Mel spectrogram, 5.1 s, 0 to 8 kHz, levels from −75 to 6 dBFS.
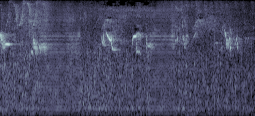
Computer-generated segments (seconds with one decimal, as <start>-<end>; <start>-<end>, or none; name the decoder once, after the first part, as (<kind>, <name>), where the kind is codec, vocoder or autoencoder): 0.8-1.6 (vocoder, WaveNeXt); 3.0-3.5

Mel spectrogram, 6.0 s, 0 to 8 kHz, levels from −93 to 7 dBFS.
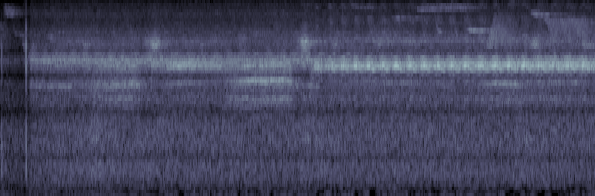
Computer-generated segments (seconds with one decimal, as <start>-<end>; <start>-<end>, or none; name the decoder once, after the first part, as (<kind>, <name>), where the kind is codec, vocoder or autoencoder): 1.8-2.9 (vocoder, BigVGAN v2)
